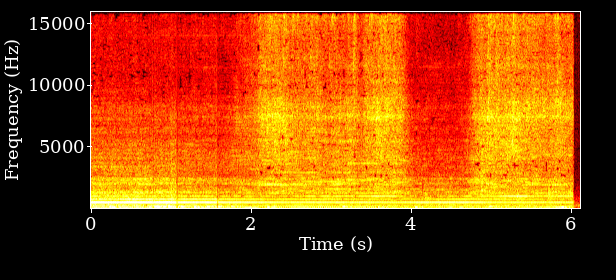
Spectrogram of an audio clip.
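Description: Faint, steady hum made of several constant pitched tones over a low rumble, like a machine motor or electrical hum heard at low level.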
